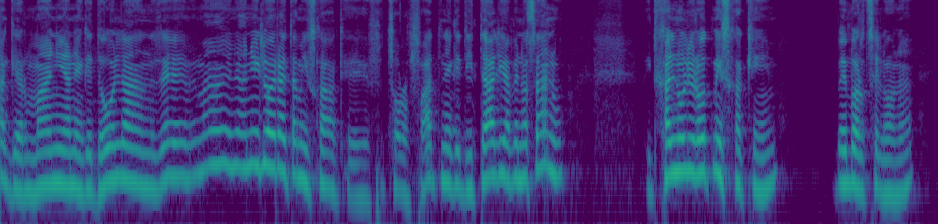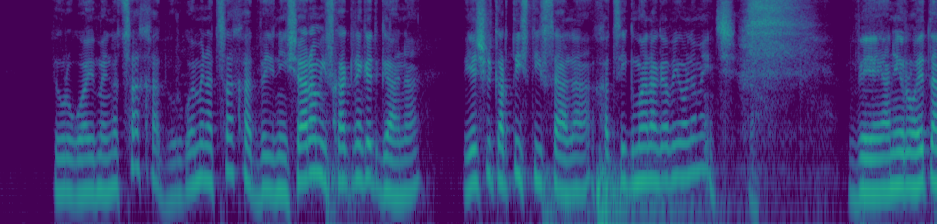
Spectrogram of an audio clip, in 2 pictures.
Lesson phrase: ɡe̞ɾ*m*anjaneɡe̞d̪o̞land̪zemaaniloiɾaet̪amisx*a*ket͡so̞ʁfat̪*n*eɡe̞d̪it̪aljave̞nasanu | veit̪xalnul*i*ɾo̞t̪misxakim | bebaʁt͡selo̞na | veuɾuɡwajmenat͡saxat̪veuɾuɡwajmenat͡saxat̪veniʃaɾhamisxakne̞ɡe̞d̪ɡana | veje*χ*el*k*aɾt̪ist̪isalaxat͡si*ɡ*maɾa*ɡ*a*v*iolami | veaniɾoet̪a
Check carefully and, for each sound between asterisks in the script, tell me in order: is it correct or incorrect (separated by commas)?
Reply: correct, correct, correct, correct, incorrect, correct, correct, correct, correct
